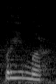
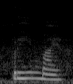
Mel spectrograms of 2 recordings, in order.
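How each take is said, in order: First: The second vowel is a plain e sound. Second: The second vowel is an ai sound. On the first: The speaker calls it right. "Lafal bakunya yaitu primer" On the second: The speaker calls it wrong. "lafal tidak bakunya yaitu primair"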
